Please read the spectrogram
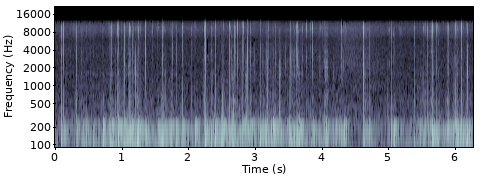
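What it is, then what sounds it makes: Metal mesh microphone grille. Very long blue acrylic nails scratch and tap directly on the hollow woven steel mesh grille of a Blue Yeti USB microphone. The result is a dense, boomy low rumble of rapid thumps, with quick bright clicks and scratches cutting through for the whole clip.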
